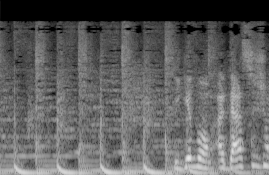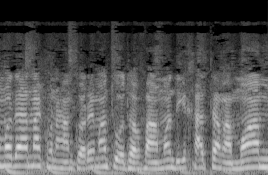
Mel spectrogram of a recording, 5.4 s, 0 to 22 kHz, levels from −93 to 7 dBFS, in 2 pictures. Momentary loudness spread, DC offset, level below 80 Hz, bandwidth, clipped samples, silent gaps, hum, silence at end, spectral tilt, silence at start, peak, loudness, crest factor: 6 LU; under 0.1%; -24 dBFS; 13.5 kHz; under 0.1%; none; none; 0 s; -5.5 dB/octave; 0 s; 0 dBFS; -16 LUFS; 16 dB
